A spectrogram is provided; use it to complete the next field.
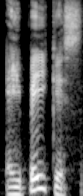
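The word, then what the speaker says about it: ἐπιεικής: Y esta viene de una palabra griega que se pronuncia eipeikes, es la G1933, que quiere decir apacible, suave, y tiene que ver con una mente repleta de paz.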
